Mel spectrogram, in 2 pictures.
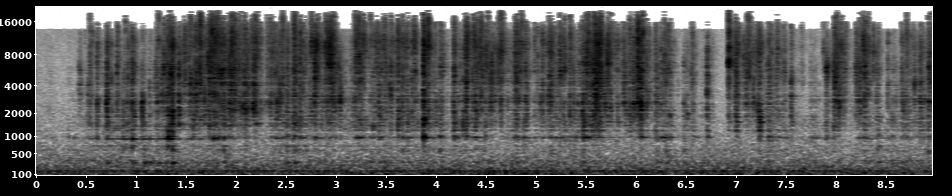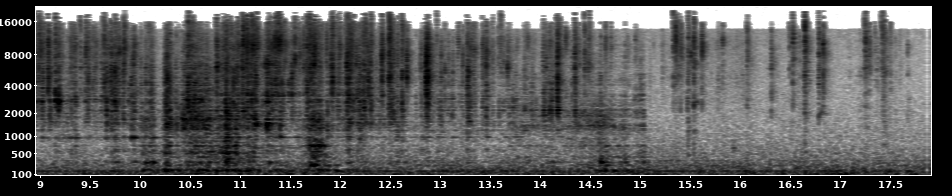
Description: papier

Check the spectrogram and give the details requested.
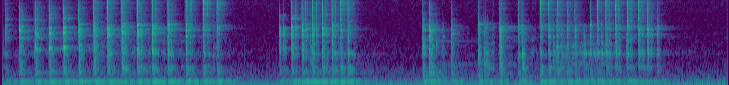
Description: tige roule bois, touchers de la harpe

